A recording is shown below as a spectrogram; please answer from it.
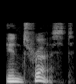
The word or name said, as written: entrust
